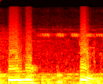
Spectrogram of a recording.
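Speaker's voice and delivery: usual speaking voice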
